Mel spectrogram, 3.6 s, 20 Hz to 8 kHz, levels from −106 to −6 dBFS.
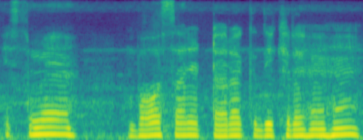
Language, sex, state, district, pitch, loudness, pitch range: Hindi, male, Bihar, West Champaran, 130 Hz, -13 LUFS, 125-135 Hz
